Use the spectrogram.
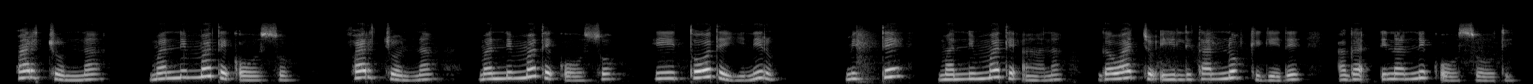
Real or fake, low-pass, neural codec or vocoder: real; 7.2 kHz; none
